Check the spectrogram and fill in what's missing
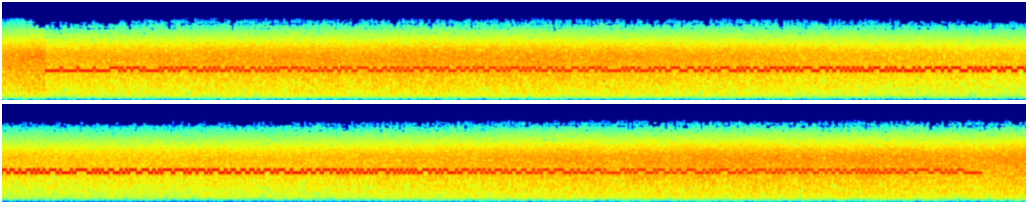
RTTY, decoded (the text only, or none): DECYDUJE KULTURA BIZNESU, SKLONNOSC DO RYZYKA ORAZ PRAKTYCZNE ZWIAZKI SFERY BADAWCZO-ROZWOJOWEJ Z PRYWATNA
